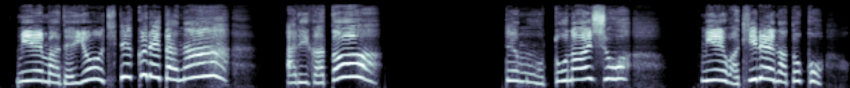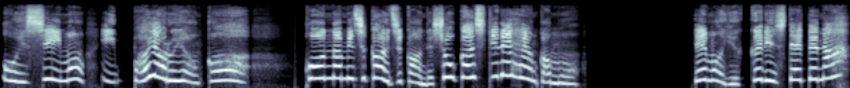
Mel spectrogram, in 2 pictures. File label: female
